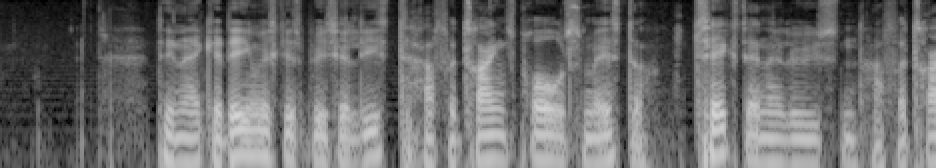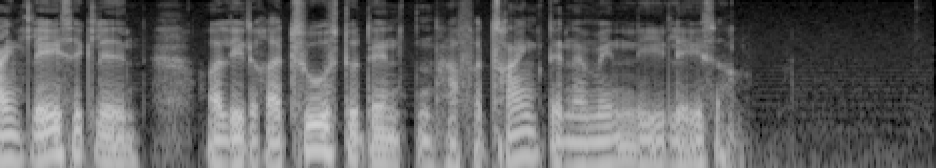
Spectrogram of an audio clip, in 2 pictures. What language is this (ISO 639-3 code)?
dan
